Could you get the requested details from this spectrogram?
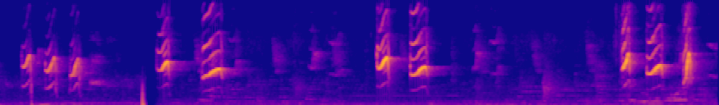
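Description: A young Sunda bush warbler gives bursts of sharp, high chirps with quick up-and-down notes.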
